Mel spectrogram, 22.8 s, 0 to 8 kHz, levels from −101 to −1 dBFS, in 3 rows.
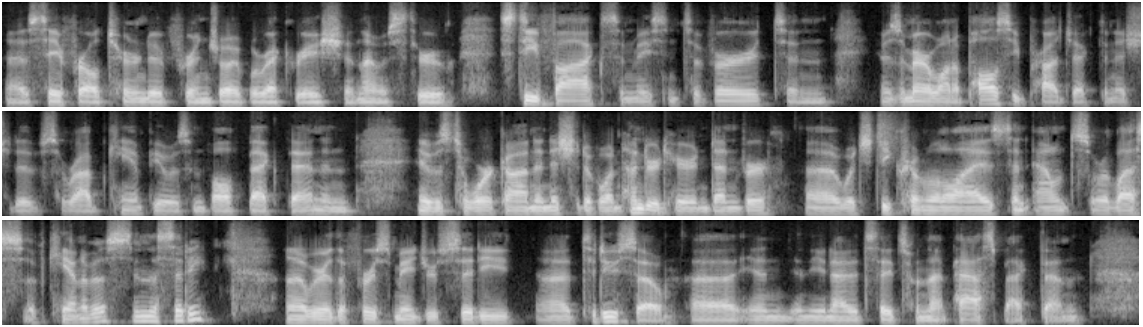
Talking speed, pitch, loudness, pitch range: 200 wpm, 85 Hz, -19 LUFS, 80-90 Hz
